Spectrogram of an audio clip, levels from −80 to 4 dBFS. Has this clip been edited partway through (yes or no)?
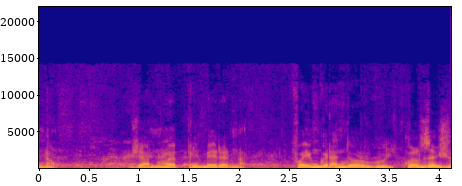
yes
